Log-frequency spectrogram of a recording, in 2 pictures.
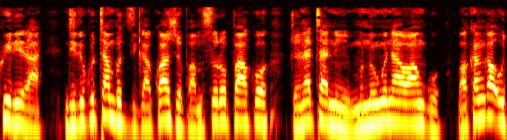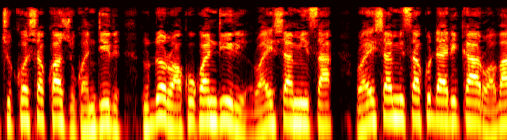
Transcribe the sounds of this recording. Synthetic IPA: ndirikutambud͡zikakwaʐo̞pamuso̞ɾo̞pako̞d͡ʒo̞natanimunomunawaːŋɡuwakaŋɡaut͡ʃiko̞ʃakwaʐo̞kwandiːɾi | ruɗo̞rwako̞kwandiɾirwaiʃamiːsa | rwaiʃamisakuɗaɾikarwaʋa

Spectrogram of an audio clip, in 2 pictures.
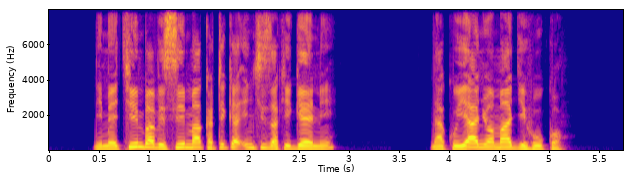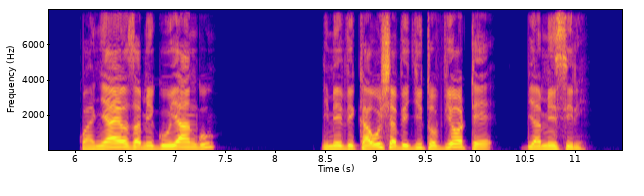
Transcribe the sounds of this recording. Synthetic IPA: nimɛt͡ʃimbavisimakatikaɲ̩t͡ʃizakiɡɛni | nakujaɲwamaʄiɦukɔ̰ | kwaɲajɔzamiɡuːjaŋɡu | nimɛvikauʃaviʄitɔvjɔtɛ | vjamisiɾḭ

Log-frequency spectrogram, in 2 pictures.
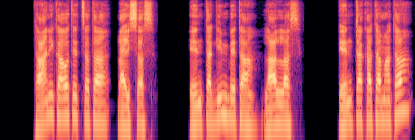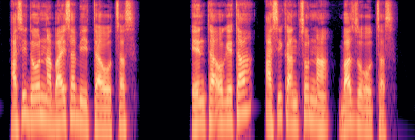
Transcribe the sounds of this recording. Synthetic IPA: t̪aːnɪkɐwɔt̪ɛt͡sːɐt̪ɐɗɐjsːɐs | ʔɪnt̪ːɐɡɪmbɛt̪ɐlaːlːɐs | ʔɪnt̪ːɐkɐt̪ɐmɐt̪ɐ | ɐs̬ɪd̪o̞ːnːɐbɐjsɐbiːt̪ːɐo̞ːt͡sːɐs | ʔɪnt̪ːɐʔɔɡɛt̪ɐ | ʔɐsɪkɐnt͡sːɔnːɐbɐzːɔo̞ːt͡sːɐ̰s

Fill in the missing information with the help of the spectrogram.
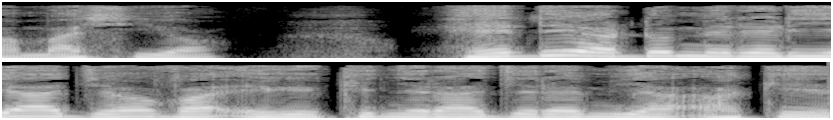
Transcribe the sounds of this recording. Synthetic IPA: maɕiɔ | heːndejɔdomeɾeɾiad͡ʒɛhɔvaʔeɣekiɲeɾad͡ʒɛɾɛmiaʔake

